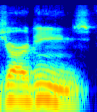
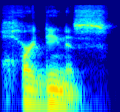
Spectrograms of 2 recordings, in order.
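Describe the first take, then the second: First: The name is pronounced with English sounds. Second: The name is pronounced with Spanish sounds. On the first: The speaker calls it wrong. "I actually have been saying Jardines for many, many years because I don't speak Spanish" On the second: The speaker calls it right. "I'm going to now do the right thing and say it correctly"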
